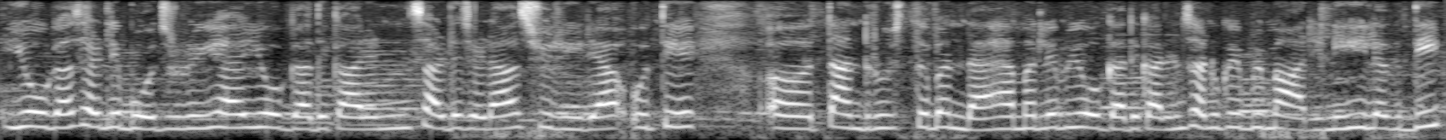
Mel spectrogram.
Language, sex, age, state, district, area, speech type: Punjabi, female, 18-30, Punjab, Hoshiarpur, rural, spontaneous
